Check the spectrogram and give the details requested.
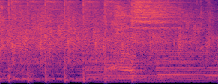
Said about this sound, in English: And it is good to see so many at Good Friday service. We didn't expect so many people. So you can give yourself a hand clap. Amen.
